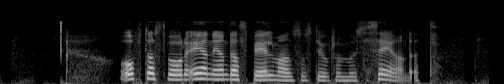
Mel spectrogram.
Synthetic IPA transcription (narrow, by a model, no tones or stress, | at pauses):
ɔft̪ast̪vaɖɛʔɛnɛnd̪aspeːlmanːsɔmst̪uːd̪fœɾmɵsɪseːɾa̰nd̪ə̰t̪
